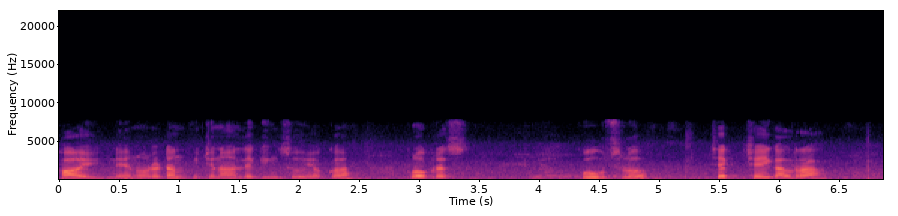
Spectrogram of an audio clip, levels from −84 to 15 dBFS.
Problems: background conversations at intervals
